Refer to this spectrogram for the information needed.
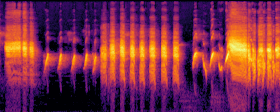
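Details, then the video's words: Female sirtu giving calls meant to attract males: buzzy notes, a run of soft rising whistles, then a steady train of rapid harsh chirps, ending in a loud raspy burst. "Kicauan SIRTU BETINA Untuk PIKAT SIRTU JANTAN"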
